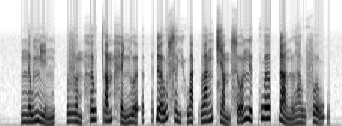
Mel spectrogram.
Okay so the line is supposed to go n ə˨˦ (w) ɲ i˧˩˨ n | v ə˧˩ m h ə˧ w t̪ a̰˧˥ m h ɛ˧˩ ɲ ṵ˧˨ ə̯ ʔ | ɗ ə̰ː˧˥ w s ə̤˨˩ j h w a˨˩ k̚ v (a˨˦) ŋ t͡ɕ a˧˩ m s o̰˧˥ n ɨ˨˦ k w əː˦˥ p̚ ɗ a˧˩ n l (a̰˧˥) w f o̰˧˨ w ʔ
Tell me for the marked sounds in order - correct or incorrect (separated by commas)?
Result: correct, correct, incorrect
